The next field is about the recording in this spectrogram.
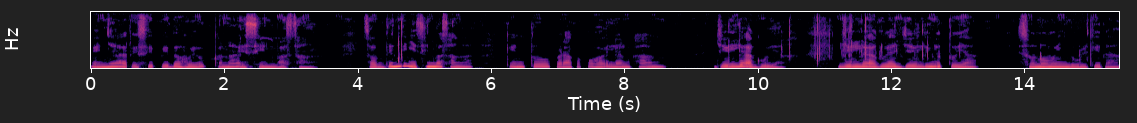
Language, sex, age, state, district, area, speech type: Santali, female, 45-60, West Bengal, Bankura, rural, spontaneous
